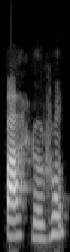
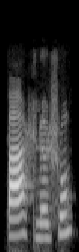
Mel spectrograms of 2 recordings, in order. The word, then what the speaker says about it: parlerons: Now on is pronounced as on, so it's parleront, parleront, nous parlerons. Okay, ending s here would be silent.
